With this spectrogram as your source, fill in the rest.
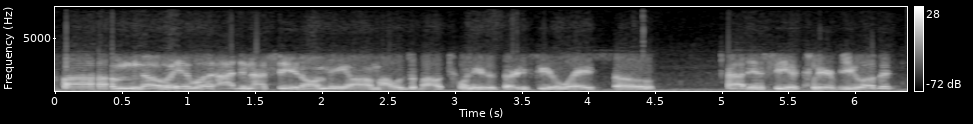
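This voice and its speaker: Casting note: young male caller, mid-pitch, halting speech, tinny phone-line sound. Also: fairly even intonation, dry recording. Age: 20s. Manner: hesitant, halting recollection. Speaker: student eyewitness on the phone.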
